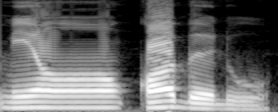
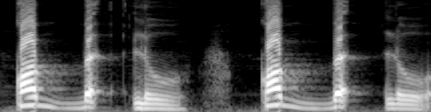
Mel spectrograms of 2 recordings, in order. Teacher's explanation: melafal qoblu ini bnya harus dipantulkan karena ia ada bacaan qalqalah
